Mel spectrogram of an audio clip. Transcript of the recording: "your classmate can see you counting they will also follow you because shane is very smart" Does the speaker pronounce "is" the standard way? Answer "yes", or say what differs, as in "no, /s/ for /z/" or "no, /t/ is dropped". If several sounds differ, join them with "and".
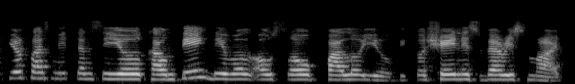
no, /s/ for /z/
